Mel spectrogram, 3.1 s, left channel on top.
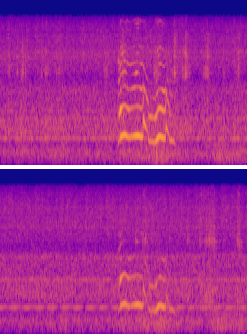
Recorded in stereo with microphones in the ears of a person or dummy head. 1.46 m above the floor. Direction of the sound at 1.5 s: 65° left (ahead or behind).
